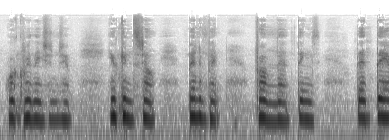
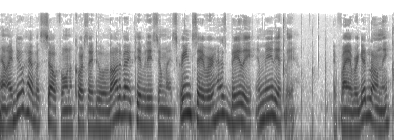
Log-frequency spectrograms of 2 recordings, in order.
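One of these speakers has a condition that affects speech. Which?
The first: traumatic brain injury; once expected to only learn minimal muttering.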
